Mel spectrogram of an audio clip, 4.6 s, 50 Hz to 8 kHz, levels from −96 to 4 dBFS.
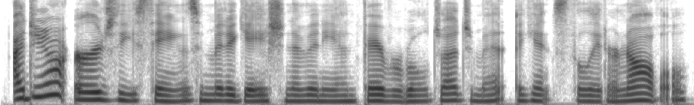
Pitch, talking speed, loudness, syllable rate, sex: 185 Hz, 205 wpm, -21 LUFS, 6.9 syllables/s, female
